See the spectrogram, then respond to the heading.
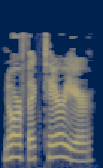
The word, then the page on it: norfolk terrier: British English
